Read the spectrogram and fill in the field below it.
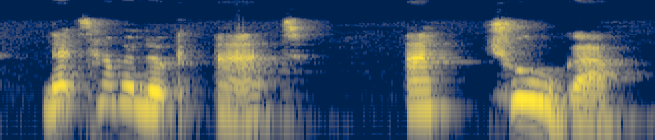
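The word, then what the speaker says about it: lattuga: Let's have a look at auga. Again, your u is where the stress is. Auga.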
